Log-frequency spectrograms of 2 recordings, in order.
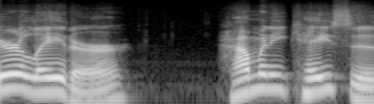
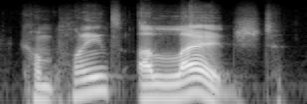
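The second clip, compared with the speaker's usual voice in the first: ordinary talk, nothing marked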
